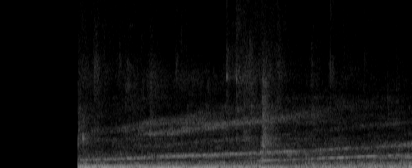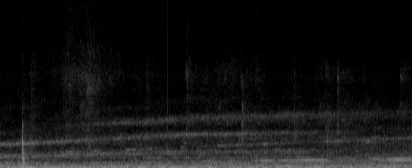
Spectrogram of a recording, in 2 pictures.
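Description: Electric train's inverter-driven traction motors whining as it accelerates: several tones rise steadily in pitch over a low rumble of the running gear, starting about a second in. A fresh set of rising tones begins near the end, and there are a couple of sharp clicks.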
